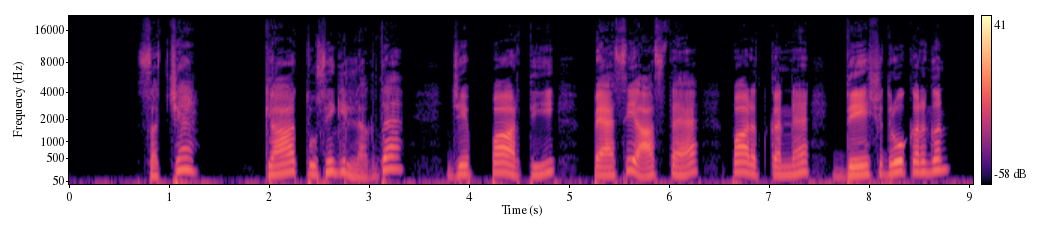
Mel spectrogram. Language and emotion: Dogri, surprised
